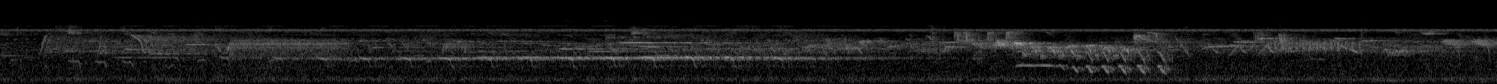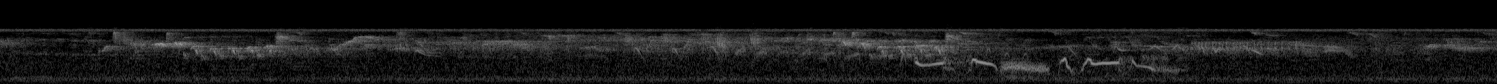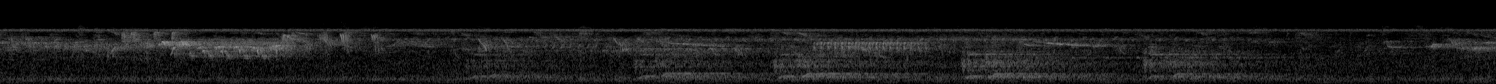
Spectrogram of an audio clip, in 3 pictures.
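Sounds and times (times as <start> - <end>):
birds chirping and trilling: 0.0 - 44.9
high insect whine: 0.0 - 44.9
low sweeping bird call: 23.8 - 27.0.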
